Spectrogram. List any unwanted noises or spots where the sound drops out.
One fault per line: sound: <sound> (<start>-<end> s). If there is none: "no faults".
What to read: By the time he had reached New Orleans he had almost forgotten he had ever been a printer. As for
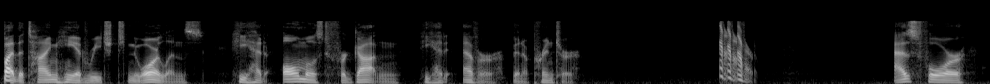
sound: chirp (7.2-7.6 s)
